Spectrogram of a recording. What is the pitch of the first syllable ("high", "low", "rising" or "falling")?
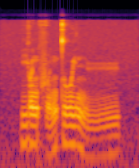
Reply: high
